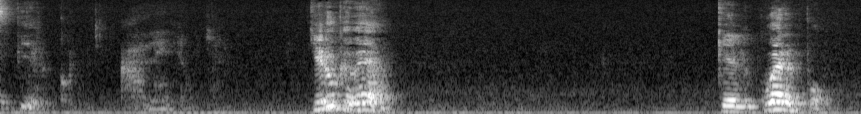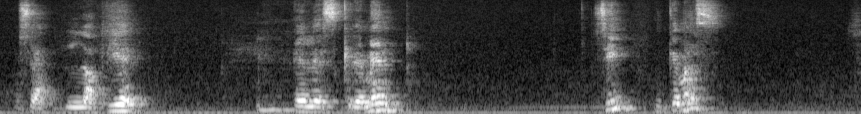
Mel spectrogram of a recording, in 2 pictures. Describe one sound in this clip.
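A middle-aged man speaks with animation into a microphone, pausing often.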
